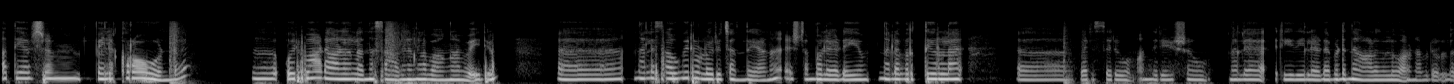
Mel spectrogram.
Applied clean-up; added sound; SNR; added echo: neural mask model RNNoise.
